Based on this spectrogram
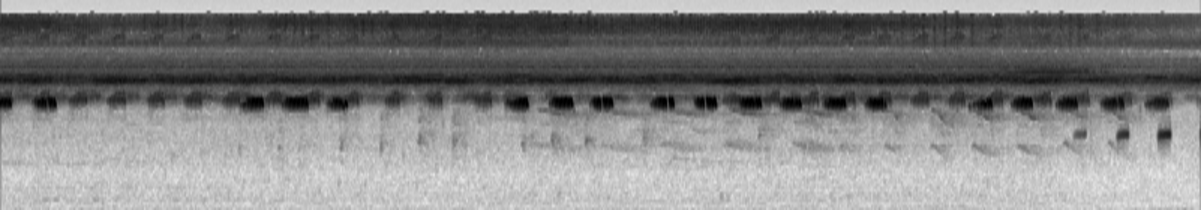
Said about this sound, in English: So nice, although this is an introduced species that may be displacing a native species, the fall field cricket, which lives in the same habitat and has a similar song.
